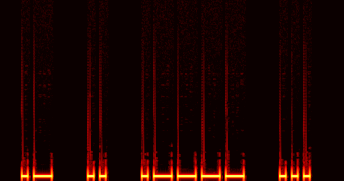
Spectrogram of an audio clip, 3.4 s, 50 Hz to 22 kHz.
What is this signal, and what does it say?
Morse code, heard as a keyed tone, about 20 wpm, spaced as for 14 wpm, 700 Hz. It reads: AI1S
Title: 042 Lesson 8g - Number 1 - Call Signs 20wpm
